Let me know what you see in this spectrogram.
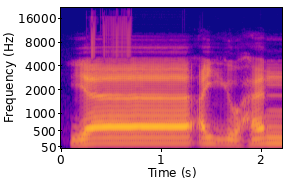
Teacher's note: یا یہاں پر مد منفصل ہے، 3 الف کی مقدار کے برابر کھینچ کر پڑھیں گے۔ حروف مدہ یا کھڑی حرکات کے بعد جب الف دوسرے کلمے کے شروع میں آتا ہے تو چھوٹی مد لگتی ہے، جس کو 3 الف کی مقدار کے برابر کھینچ کر پڑھا جاتا ہے۔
